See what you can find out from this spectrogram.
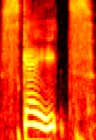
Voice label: announcements female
